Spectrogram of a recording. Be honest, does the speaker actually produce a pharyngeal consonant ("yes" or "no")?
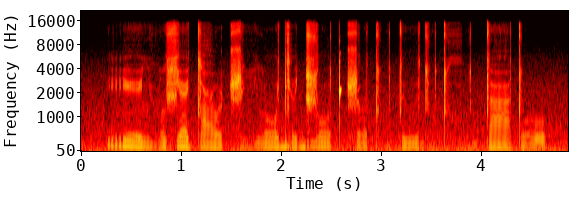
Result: yes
